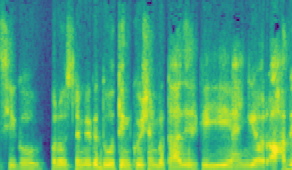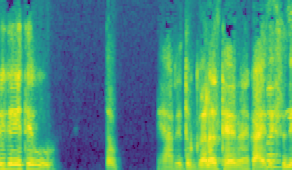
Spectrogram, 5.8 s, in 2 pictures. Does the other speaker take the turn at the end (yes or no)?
yes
